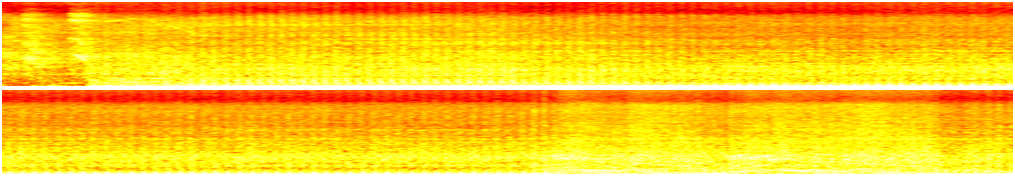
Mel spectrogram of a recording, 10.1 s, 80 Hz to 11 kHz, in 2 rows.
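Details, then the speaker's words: Honda CBR500R twin with 91 km on the odometer, starting first try and idling: smooth, even burble with a clean rev blip, no knocks or rattles; healthy engine. "주행 거리가 짧기 때문에 일발 시동 당연히 걸리고 엔진에서도 지금 들어보시면 잡소리 없이 깔끔한 컨디션을 가지고 있습니다"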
